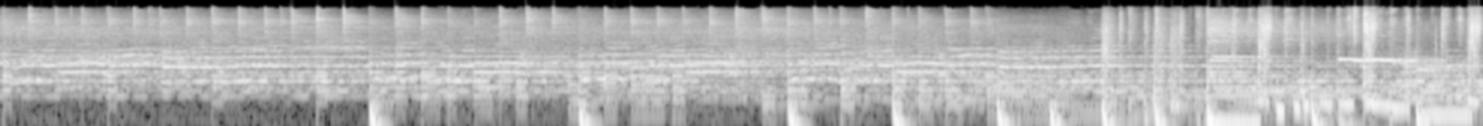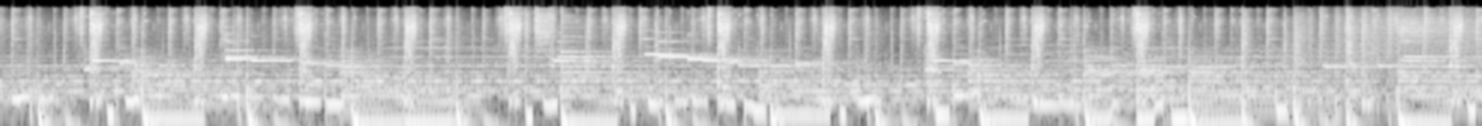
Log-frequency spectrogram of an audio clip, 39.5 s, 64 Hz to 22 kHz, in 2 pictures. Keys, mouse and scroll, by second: 4.4 [.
